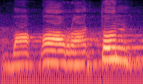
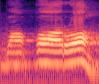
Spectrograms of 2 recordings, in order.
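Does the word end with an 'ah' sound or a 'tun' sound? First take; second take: tun; ah. First: The word ends with a full 'tun' syllable. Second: The word ends softly with an 'ah' sound. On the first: The recitation continues past this word. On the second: The reciter stops on this word.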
